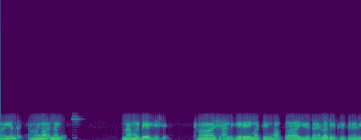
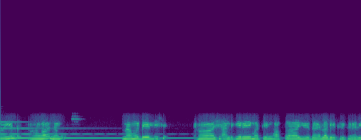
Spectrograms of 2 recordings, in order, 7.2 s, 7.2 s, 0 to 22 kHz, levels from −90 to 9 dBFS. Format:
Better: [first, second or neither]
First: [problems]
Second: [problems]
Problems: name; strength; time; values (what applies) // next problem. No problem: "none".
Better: first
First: none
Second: background sound (Bell); 12 dB below the speech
